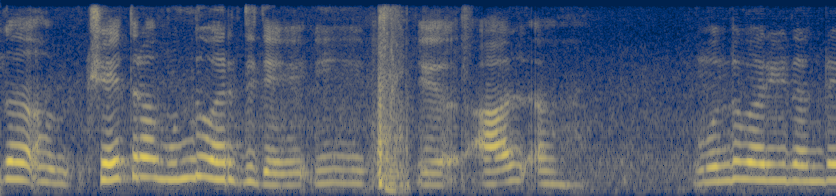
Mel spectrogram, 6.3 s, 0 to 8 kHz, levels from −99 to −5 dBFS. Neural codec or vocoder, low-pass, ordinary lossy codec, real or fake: vocoder, 22.05 kHz, 80 mel bands, WaveNeXt; 7.2 kHz; none; fake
